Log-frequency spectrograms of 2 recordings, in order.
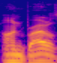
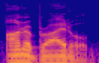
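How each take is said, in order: First: The word is said with three syllables. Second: The word is said with four syllables. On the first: The speaker calls it right. "So I guess it's unbridled" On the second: The speaker calls it wrong. "It's not unabridled"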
